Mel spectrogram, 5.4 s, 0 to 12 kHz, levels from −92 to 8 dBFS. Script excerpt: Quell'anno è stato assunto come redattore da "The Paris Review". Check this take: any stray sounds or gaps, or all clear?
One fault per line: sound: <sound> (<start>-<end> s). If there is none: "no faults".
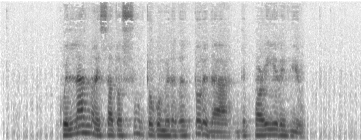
no faults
